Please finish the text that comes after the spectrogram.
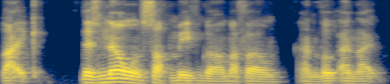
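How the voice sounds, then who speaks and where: A man's voice: sits low, fast talker, a little mellow. A man co-hosting a podcast, chatting casually in a rambling, sweary, joking way. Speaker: podcast co-host.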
